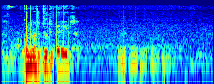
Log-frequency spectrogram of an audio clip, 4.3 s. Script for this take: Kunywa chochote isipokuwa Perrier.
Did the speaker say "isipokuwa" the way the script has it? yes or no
no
